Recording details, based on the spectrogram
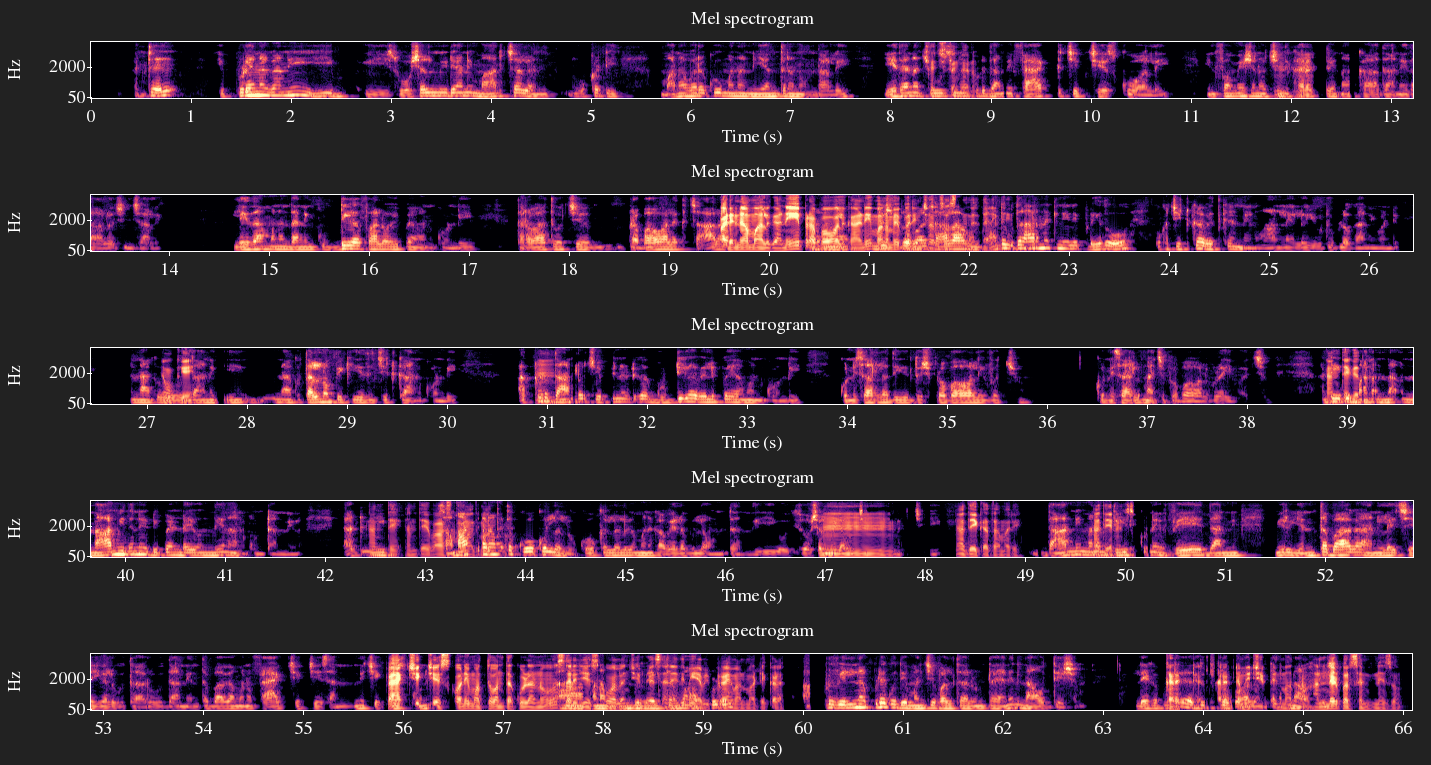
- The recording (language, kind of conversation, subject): Telugu, podcast, సోషల్ మీడియా మన భావాలను ఎలా మార్చుతోంది?
- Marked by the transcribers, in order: in English: "సోషల్ మీడియా‌ని"; in English: "ఫ్యాక్ట్ చెక్"; in English: "ఇన్ఫర్మేషన్"; in English: "ఫాలో"; in English: "ఆన్‌లైన్‌లో, యూట్యూబ్‌లో"; in English: "డిపెండ్"; in English: "అవైలబుల్‌లో"; in English: "సోషల్ మీడియా"; in English: "వే"; in English: "అనలైజ్"; in English: "ఫ్యాక్ట్ చెక్"; in English: "చెక్"; in English: "ఫ్యాక్ చెక్"; in English: "కరెక్ట్"; in English: "హండ్రెడ్ పర్సెంట్"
